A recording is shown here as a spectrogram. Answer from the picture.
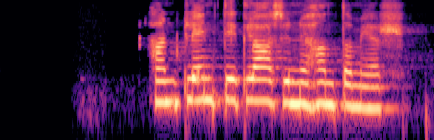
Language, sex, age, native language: Icelandic, female, 6, Icelandic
